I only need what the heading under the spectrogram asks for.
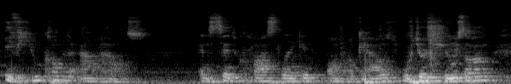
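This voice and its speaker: A mellow, unhurried mid-range voice belongs to a Vietnam-born comedian doing stand-up live at a comedy club. He teases the audience and talks right to them. The recording is distant and roomy, with audience sounds.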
